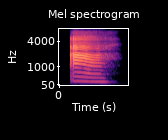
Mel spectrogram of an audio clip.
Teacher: Is it vibrating or not vibrating? So is it voiced or unvoiced? Ah. It's vibrating, so it is voiced. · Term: ah sound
